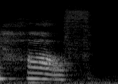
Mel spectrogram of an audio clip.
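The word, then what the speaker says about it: half: Than हाफ. हाफ जब हम बोलते हैं तो L की साउंड नहीं आती, राइट, हाफ.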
